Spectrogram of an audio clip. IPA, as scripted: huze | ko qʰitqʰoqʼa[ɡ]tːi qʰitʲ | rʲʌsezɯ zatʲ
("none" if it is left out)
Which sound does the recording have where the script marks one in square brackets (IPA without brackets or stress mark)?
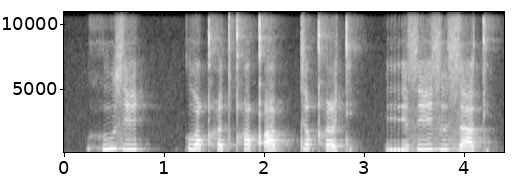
b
